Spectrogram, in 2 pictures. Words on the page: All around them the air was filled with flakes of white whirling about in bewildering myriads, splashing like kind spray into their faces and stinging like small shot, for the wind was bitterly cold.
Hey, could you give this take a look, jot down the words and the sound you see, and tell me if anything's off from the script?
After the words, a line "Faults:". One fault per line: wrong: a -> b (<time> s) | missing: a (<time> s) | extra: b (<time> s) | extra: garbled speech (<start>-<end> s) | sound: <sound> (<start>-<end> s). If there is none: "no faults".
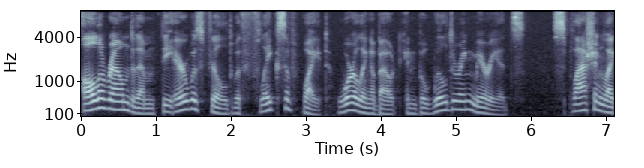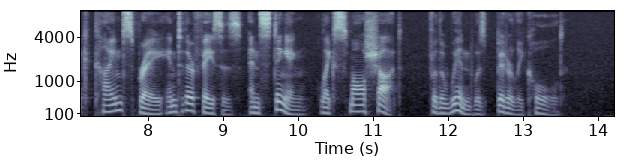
All around them the air was filled with flakes of white whirling about in bewildering myriads, splashing like kind spray into their faces and stinging like small shot, for the wind was bitterly cold.
Faults:
no faults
